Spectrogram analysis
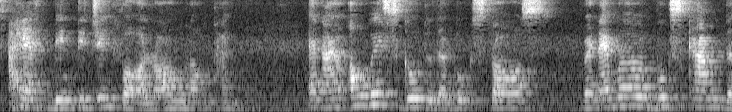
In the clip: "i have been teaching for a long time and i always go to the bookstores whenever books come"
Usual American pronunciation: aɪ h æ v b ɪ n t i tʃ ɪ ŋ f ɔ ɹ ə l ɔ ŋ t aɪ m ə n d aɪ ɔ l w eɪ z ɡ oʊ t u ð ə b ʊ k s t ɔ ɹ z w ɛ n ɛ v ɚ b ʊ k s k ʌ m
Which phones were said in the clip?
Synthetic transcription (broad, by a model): aɪ h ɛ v b ɪ n t i tʃ ɪ ŋ f ɔ l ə l ɔ ŋ t aɪ m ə n aɪ ɔ l w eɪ s ɡ oʊ t u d ə b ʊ k s t ɔ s w ɛ n ɛ v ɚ b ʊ k s k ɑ m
